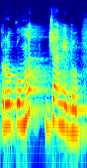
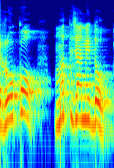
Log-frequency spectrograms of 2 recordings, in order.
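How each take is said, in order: First: रोको मत run together, then जाने दो apart; pause after मत. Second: रोको set apart, then मत जाने दो as one phrase; pause after रोको. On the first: Teacher showing how one punctuation mark changes meaning, pause after मत. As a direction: join मत to रोको and break before जाने दो. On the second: Teacher showing how one punctuation mark changes meaning, pause after रोको. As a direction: break right after रोको, keep मत with जाने दो. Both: Shown as a demonstration. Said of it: "एक चिन्ह की वजह से दो चीज़ें बदल गई हैं".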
